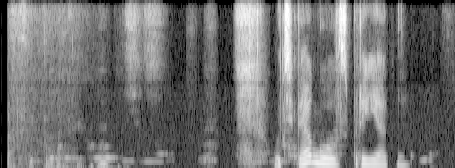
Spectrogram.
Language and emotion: Russian, neutral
